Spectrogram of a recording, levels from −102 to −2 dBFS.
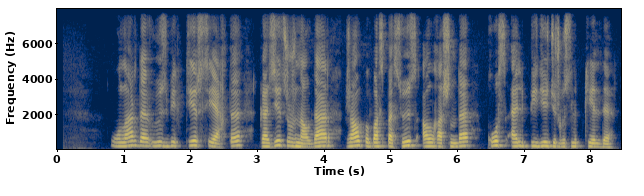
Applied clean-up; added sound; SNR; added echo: none; none; none; none.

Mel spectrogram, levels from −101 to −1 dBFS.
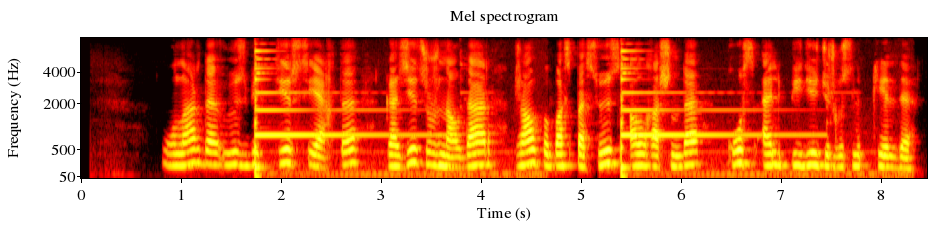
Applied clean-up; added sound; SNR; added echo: none; Harp; 4 dB; none.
